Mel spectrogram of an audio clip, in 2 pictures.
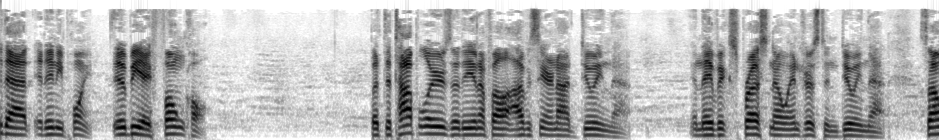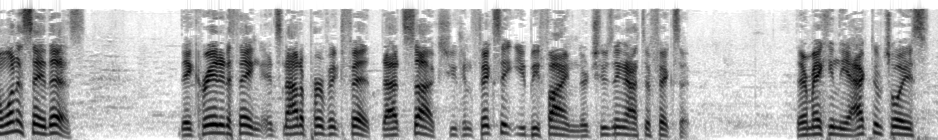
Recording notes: live from Sadies on 4th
